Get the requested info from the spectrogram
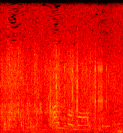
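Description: High-pitched voices, like children calling out at play, over a steady background of wind and water noise.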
